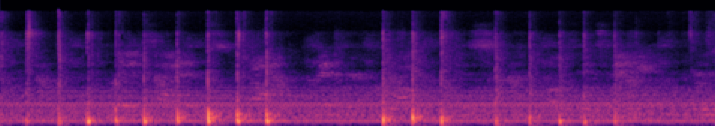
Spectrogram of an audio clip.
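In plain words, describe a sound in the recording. A hand taps repeatedly on a crusty loaf of bread with hollow knocks.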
